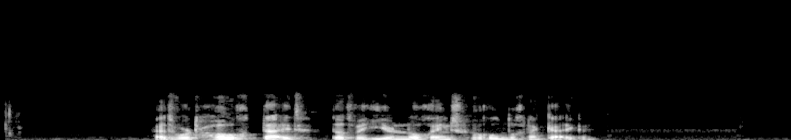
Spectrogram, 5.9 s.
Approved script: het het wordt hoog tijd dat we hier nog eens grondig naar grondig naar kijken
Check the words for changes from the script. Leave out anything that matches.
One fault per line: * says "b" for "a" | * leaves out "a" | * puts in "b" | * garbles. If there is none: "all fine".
* leaves out "het"
* leaves out "grondig naar"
